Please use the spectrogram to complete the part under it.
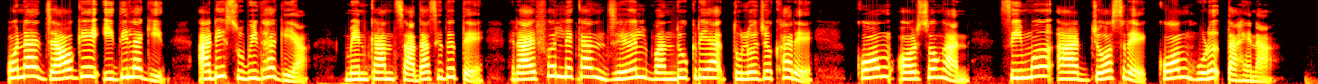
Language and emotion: Santali, neutral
